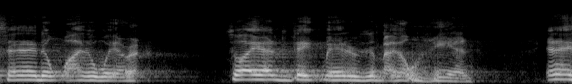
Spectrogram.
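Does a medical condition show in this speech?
Yes: cerebral palsy; affects walking and speech.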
